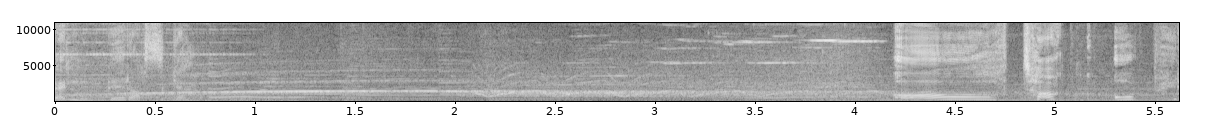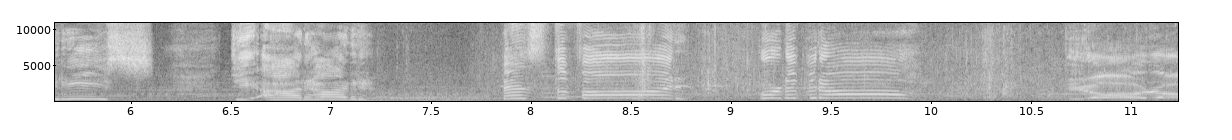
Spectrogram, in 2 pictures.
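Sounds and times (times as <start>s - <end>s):
speech: 0.0s - 1.0s, 4.2s - 9.6s, 10.7s - 11.2s
alarm siren going off: 0.0s - 4.4s.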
